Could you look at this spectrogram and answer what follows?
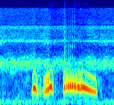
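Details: Spotted dove calling, a recording meant to lure wild doves and set off other doves: one phrase of two quick hollow coos, then a drawn-out coo that slides gently downward, over a faint hum.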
